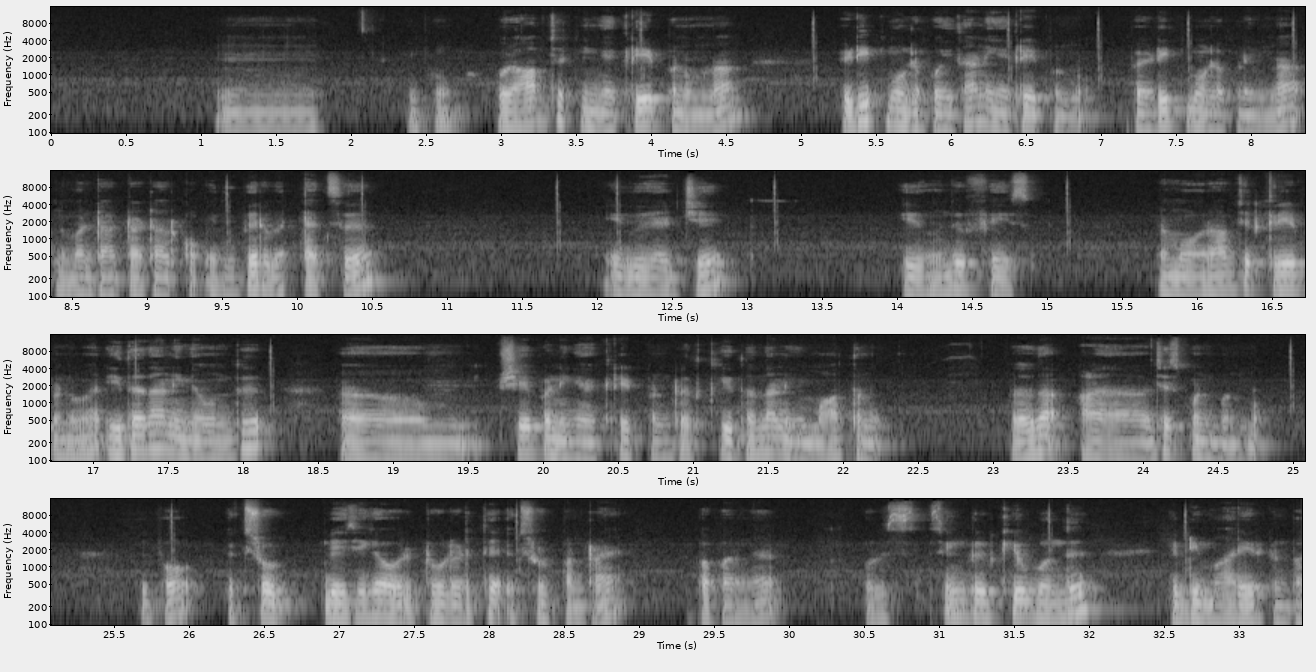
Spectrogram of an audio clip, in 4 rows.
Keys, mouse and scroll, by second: 0.3-1.5 scroll up 5, 1.5-1.9 scroll down 2, 1.9-4.1 middle drag, 4.1-6.6 drag, 7.1 click, 7.6 click, 8.4 click, 9.7 click, 10.6 click, 11.9 click, 12.2 click, 13.3 click, 15.2-17.4 drag, 18.4 click, 23.4 e, 25.9 click, 26.6 e, 30.9 e, 32.8 click, 33.2 e.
